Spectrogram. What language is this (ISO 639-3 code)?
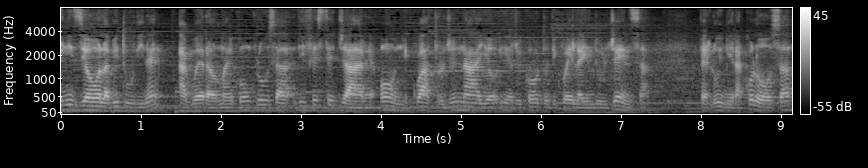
ita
